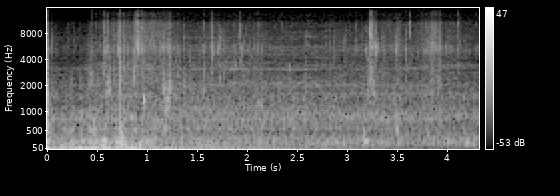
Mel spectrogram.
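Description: Rustling and a few knocks from the camera being handled and set down, louder in the first second, then a faint steady hiss with occasional light ticks.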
